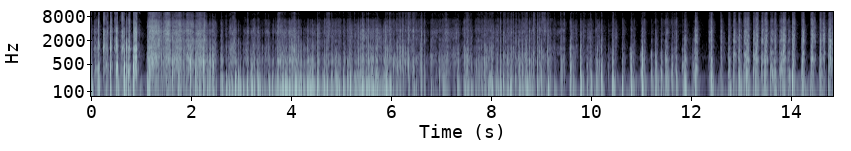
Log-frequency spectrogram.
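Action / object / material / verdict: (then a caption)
scrape / fabric-covered EVA foam drone case / EVA foam / none. Fingertips and short nails scratch and tap across the lid of a closed, hollow black semi-rigid drone case with a textured fabric-covered EVA foam shell. The result is a soft, dry, continuous scratching that turns into a rapid run of short, muted taps with almost no ring, weighted toward the low end.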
